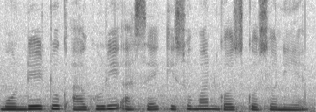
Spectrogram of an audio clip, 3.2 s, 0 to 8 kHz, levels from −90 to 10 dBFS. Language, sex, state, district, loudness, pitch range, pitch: Assamese, female, Assam, Kamrup Metropolitan, -14 LUFS, 195-225 Hz, 205 Hz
